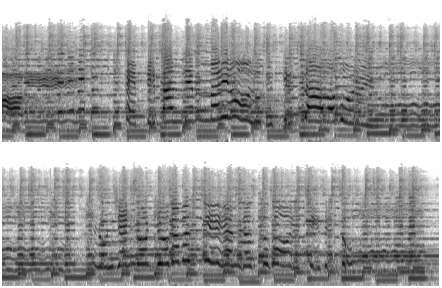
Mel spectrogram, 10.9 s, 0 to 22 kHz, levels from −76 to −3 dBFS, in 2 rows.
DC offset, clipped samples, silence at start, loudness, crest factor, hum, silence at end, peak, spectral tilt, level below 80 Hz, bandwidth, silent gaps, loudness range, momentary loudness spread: under 0.1%; under 0.1%; 0 s; -12 LUFS; 12 dB; none; 0 s; 0 dBFS; -2.5 dB/octave; -48 dBFS; 15 kHz; none; 4 LU; 8 LU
